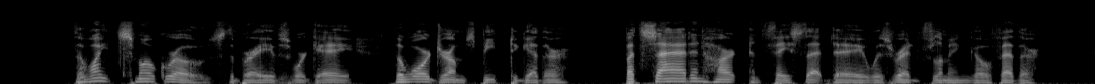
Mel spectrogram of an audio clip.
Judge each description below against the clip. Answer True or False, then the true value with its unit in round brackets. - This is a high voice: False (100 Hz)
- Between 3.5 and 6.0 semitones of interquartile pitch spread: True (3.9 semitones)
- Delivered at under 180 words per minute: True (135 wpm)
